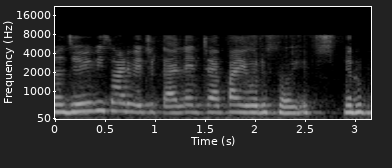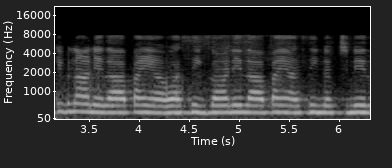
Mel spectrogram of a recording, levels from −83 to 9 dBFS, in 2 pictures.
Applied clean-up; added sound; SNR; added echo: neural separator model SepFormer DNS4.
